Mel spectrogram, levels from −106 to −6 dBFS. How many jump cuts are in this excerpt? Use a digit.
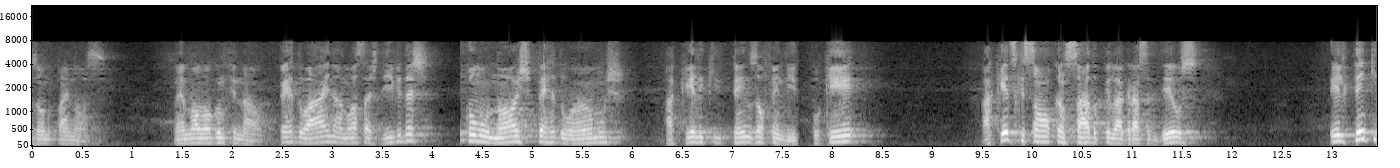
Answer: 2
